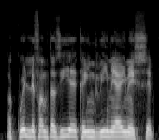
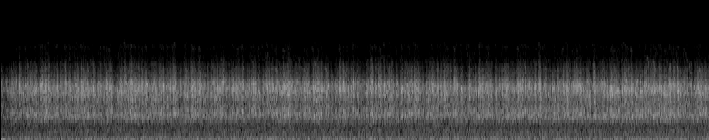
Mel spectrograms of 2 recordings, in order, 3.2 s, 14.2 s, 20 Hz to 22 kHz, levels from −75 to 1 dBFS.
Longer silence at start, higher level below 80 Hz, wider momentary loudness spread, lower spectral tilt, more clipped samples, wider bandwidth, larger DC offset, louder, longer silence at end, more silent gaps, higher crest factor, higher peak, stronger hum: first, 0.15 s vs 0 s; second, -54 dBFS vs -48 dBFS; about the same, 5 LU vs 3 LU; first, -7 dB/octave vs -5 dB/octave; neither; second, 11 kHz vs 13 kHz; neither; first, -16 LUFS vs -29 LUFS; first, 0.15 s vs 0 s; neither; about the same, 12 dB vs 16 dB; first, -4 dBFS vs -14 dBFS; neither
